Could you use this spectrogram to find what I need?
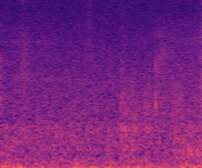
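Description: Papers and folders rustle as they are handed over.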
